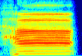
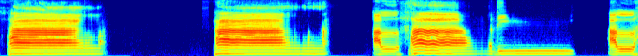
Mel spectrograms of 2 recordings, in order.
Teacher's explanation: হা এর মাখরাজটি হলো হলকের শুরু থেকে উচ্চারণ করা যেমন হা শ্বাস আছে শ্বাসটাকে ছেড়ে দিলেই হয়ে গেল হা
